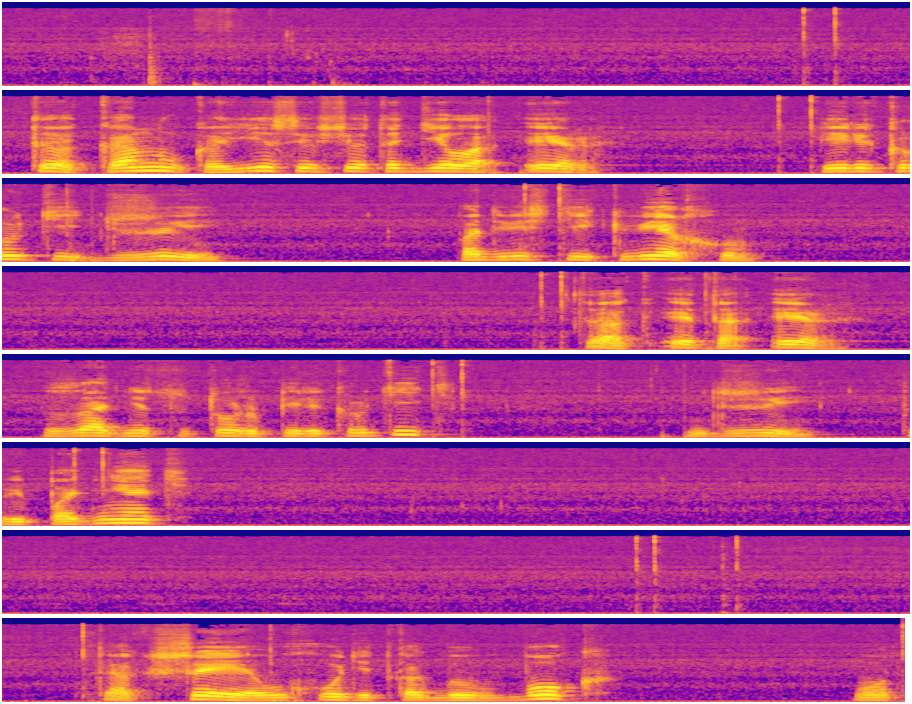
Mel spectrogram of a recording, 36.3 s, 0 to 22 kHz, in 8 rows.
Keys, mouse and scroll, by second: 4.0 click, 7.1 r, 9.6 g, 16.3 click, 17.3 r, 21.6 g, 30.5 click, 31.0-32.2 middle drag, 33.2 g.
